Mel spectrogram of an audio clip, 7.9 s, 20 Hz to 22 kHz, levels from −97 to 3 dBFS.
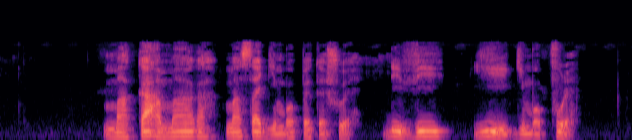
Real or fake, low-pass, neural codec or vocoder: real; 7.2 kHz; none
